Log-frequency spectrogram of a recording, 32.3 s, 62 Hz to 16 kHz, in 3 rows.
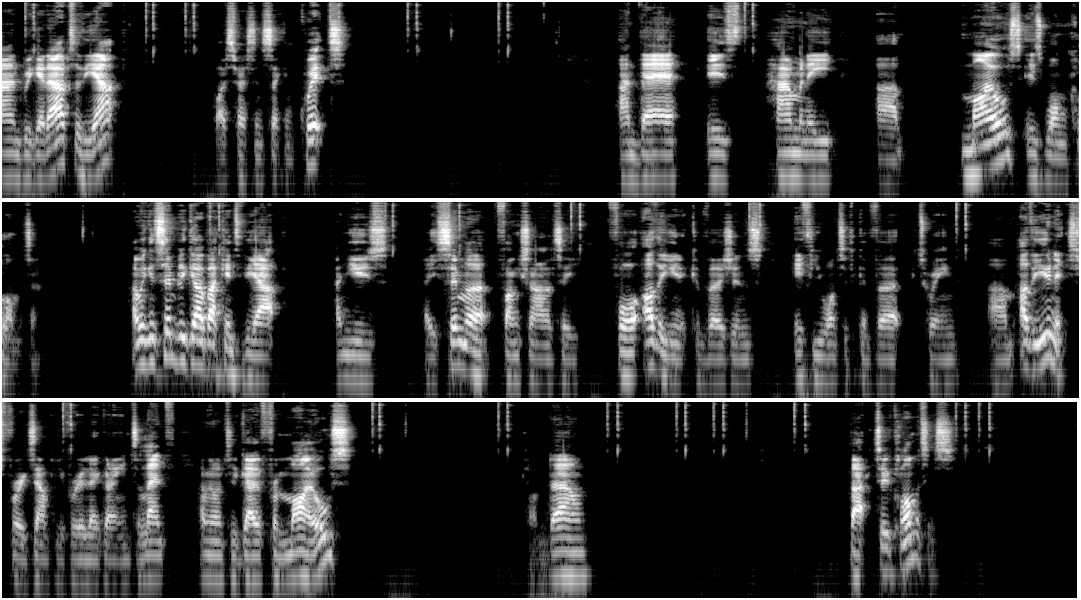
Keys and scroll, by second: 7.4 Return, 14.5 Up, 15.1 Up, 16.3 Return, 18.3 Return, 20.2 2, 22.1 1, 26.5 Down, 28.3 Right, 29.1 Return, 31.0 Left.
